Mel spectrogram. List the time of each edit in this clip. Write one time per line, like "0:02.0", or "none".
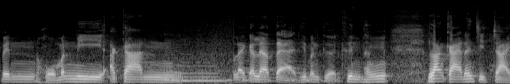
0:02.3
